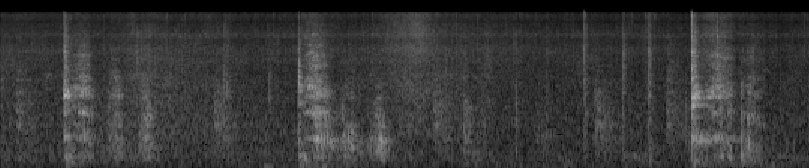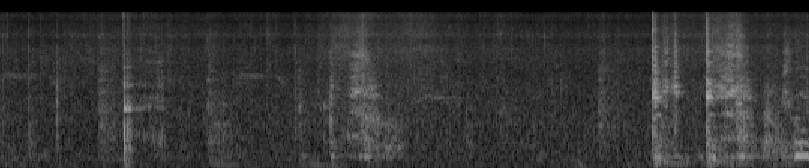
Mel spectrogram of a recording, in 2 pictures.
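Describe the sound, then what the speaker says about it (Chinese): Chinese chives and eggs sizzle in a wok while a spatula scrapes and stirs in intermittent sharp strokes, the frying fairly quiet and close with no talk. "这个是韭菜啊，韭菜炒鸡蛋"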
